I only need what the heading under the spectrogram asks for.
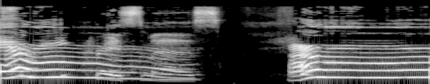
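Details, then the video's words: Alaskan Malamute singing along to Jingle Bells at Christmas time: a long, clear, harmonic howl wavering then falling, a short silence, then a second howl that rises quickly and holds a steady pitch. "Malamute Sings Jingle Bells!!"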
